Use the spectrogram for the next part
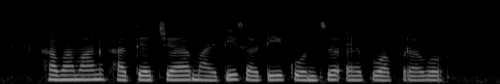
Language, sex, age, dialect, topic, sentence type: Marathi, female, 36-40, Varhadi, agriculture, question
